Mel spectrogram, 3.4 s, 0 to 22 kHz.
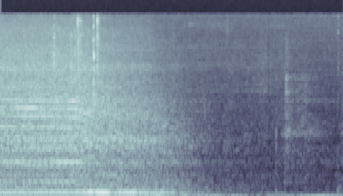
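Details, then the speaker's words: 1991 Ford F-250 5.8L 4x4 just started after sitting about two years: fast steady drone stuck at 2000 rpm, won't kick down to idle; cause found as faulty throttle position sensor. "nothing wrong with this girl she's stuck at 2 000 rpm she does not want to kick down"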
